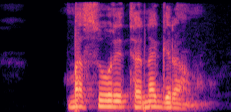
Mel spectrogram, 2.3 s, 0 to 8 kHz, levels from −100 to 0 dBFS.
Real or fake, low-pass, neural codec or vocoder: fake; 7.2 kHz; vocoder, 22.05 kHz, 80 mel bands, WaveNeXt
